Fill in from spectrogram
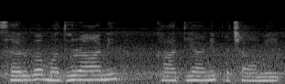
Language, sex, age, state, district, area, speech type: Sanskrit, female, 45-60, Tamil Nadu, Chennai, urban, spontaneous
